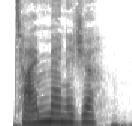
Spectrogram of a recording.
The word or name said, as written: timemanager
